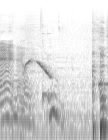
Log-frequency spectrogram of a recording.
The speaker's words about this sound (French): Siri? Siri? Est-ce que t'as habitué Siri quand tu la siffles pour euh, l'appeler?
